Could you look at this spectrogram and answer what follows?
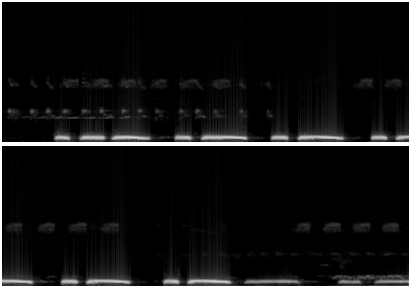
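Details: Decoy spotted dove cooing to attract wild birds to a trap. A steady series of low, rounded coo phrases, short notes alternating with longer drawn-out coos about once a second, with faint high twittering behind.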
